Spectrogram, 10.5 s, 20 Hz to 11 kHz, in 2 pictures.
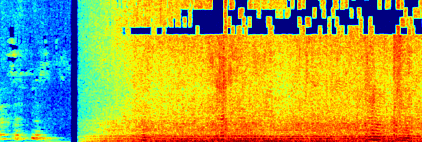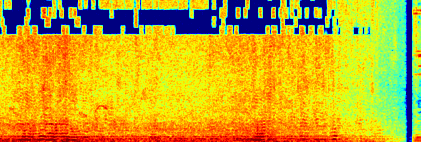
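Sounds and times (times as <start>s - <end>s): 
honeybees buzzing around beehives outdoors: 1.1s - 10.4s.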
